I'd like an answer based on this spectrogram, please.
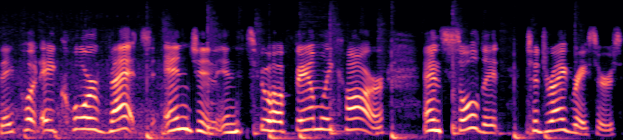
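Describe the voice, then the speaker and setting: Music sounds in the background while a woman talks. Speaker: automotive show host. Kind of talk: storytelling narration to camera.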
